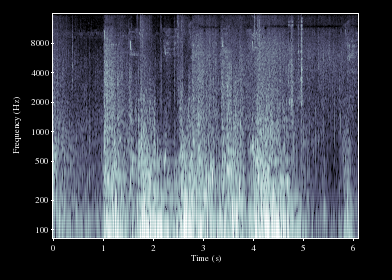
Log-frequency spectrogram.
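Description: A pickaxe chops into a tree with repeated hard knocks.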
